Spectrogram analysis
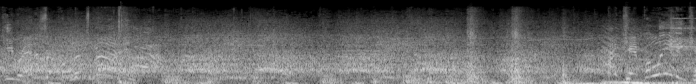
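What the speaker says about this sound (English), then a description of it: "Now the fans start to cheer for him" In the wrestling video game WWE SmackDown vs Raw 2007, a loud arena crowd roars and cheers in a continuous wash of noise, punctuated by slams and thuds from the ring.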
